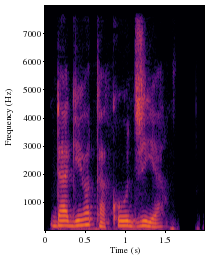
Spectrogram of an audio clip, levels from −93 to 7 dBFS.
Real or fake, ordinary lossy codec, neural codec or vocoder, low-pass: fake; none; codec, 16 kHz, 4.8 kbps, FACodec; none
